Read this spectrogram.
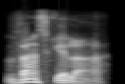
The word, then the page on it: vascular: British English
